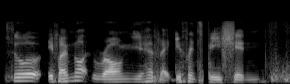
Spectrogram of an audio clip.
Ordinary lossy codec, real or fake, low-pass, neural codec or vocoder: none; fake; none; codec, 16 kHz, 2 kbps, X-Codec, HuBERT features, trained on general audio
